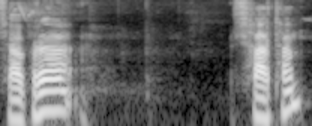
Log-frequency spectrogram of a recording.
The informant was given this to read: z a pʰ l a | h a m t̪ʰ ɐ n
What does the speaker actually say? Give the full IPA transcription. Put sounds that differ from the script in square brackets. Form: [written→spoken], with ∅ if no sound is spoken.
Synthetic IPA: [z→s] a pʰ [l→ɾ] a | [h→s] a [m→∅] t̪ʰ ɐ [n→m]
